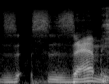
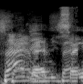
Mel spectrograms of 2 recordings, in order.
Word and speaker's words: Sami: I think you said Zami. That's what I said. It's Sami with an S. That's what I said, man. Yeah. Zayn. Damn Sami it.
